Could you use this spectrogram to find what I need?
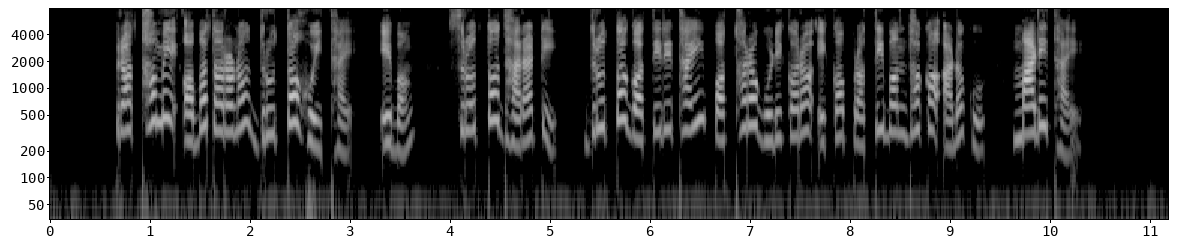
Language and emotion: Odia, neutral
